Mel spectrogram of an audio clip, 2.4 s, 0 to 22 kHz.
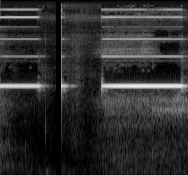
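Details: Newly installed Platinum Gladiator Performance unit in a basement: shrill, steady beeps around 3 kHz, each half to one second with short gaps; the cause is unknown.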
